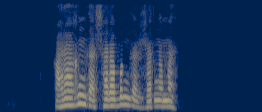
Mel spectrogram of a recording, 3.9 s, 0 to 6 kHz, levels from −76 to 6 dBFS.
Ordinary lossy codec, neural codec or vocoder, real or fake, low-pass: AAC, 24 kbps; none; real; 5.4 kHz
